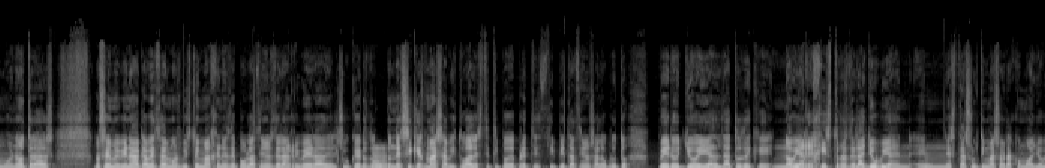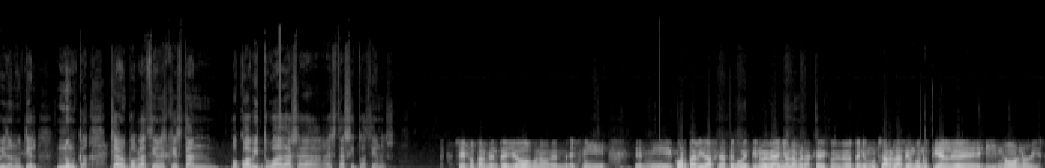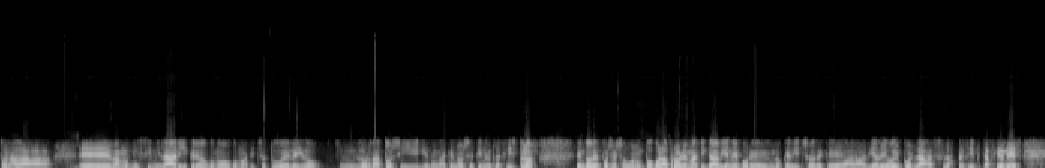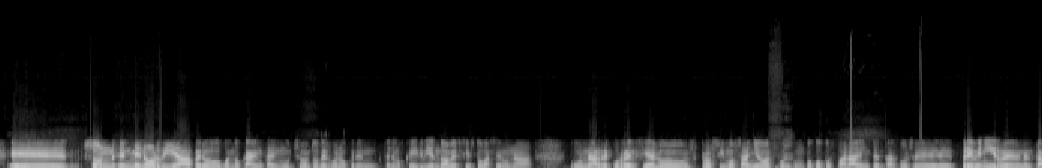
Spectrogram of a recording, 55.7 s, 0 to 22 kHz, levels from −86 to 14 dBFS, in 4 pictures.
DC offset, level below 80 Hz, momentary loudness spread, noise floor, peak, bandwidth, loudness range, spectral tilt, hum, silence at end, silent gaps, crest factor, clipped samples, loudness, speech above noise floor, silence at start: under 0.1%; -54 dBFS; 13 LU; -64 dBFS; -2 dBFS; 16 kHz; 7 LU; -5.5 dB/octave; none; 0 s; none; 18 dB; under 0.1%; -19 LUFS; 45 dB; 0 s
